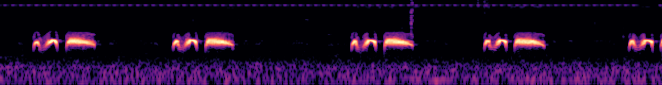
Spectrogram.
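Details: Spotted dove calls used as a lure for catching doves: repeated phrases of two short, rising hooked notes followed by a longer burry coo, each phrase about two seconds apart, over a low rumbling background.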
